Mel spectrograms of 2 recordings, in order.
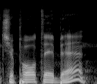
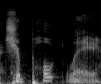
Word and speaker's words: Chipotle: lapped by Tucker craft chipot can you not say Chipotle chipot chipot why are we giving chipot like what are we doing it's Chipotle you're a Chipotle thanks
